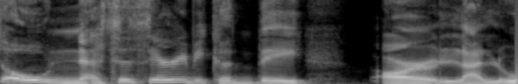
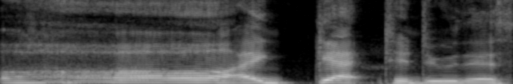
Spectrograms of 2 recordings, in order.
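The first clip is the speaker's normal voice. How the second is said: very slow, heaving sob with "oh" stretched long. Retelling a moment in the tub: imitating own heaving cry. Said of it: "a heaving cry of".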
